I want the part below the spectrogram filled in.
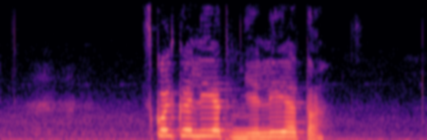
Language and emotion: Russian, positive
